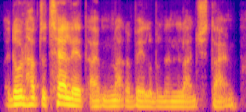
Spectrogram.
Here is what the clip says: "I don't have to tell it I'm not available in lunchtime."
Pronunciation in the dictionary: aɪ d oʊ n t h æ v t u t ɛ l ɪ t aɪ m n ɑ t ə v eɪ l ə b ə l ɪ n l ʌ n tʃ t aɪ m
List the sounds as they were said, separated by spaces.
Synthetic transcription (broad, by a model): aɪ d oʊ n t h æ f t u t ɛ l ɪ t aɪ m n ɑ t ə v eɪ l ə b ə l ɪ n l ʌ n tʃ t aɪ m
